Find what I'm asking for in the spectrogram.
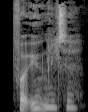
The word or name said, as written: foryngelse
